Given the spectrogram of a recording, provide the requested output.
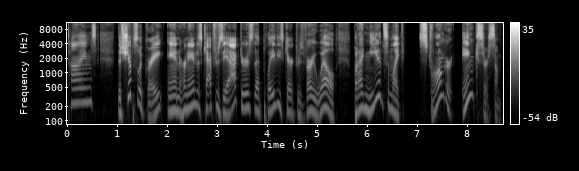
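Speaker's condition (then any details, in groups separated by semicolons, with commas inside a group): No condition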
